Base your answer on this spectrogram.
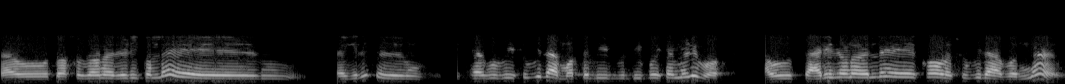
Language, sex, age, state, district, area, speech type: Odia, male, 45-60, Odisha, Koraput, rural, conversation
